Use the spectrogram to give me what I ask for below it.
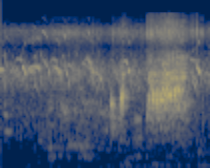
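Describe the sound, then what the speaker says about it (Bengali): Tiger breed chicks on a farm cheep and cluck in a busy flock, a dense layer of high chirps that swells louder near the end, close by with no talk. "এটা হচ্ছে টাইগার মুরগির বাচ্চা।"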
